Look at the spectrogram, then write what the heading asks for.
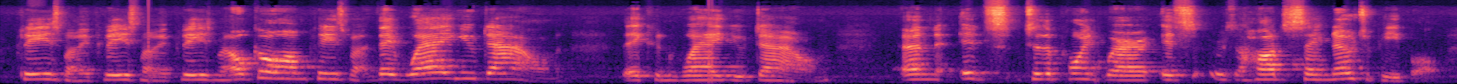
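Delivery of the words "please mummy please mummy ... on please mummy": fast, rattled-off, nonstop pleading tone. Explaining how persistent people wear you down: imitating a pleading child. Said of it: "it's like a child".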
